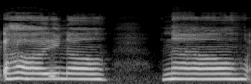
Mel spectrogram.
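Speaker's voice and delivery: high, slow, dodgy mock voice; evasive boyfriend. Boyfriend dodging her question, slow and high in mock voice. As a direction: stall like you've been caught. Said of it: "he was just like".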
